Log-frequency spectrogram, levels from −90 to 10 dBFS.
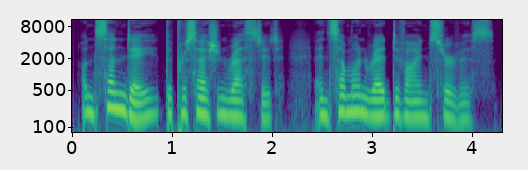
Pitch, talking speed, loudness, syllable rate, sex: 170 Hz, 155 wpm, -19 LUFS, 5.3 syllables/s, female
